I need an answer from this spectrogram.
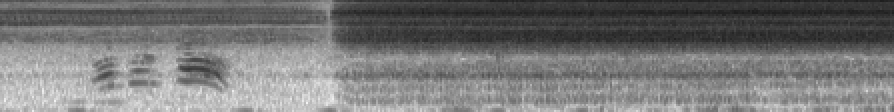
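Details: A venomous Russell's viper in a village: after brief human voices, a loud, steady, breathy hiss starts abruptly and continues unbroken to the end.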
